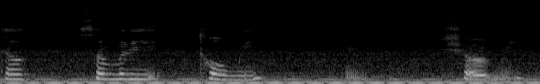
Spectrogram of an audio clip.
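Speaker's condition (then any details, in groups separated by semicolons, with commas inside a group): Cerebral palsy; dystonia in hands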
